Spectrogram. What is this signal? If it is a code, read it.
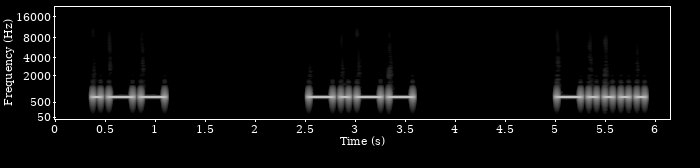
Morse code, heard as a keyed tone, about 15 wpm, spaced as for 5 wpm, 700 Hz. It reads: WY6
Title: USA Call Signs - 4 Characters - 6x Character Spacing - 15wpm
